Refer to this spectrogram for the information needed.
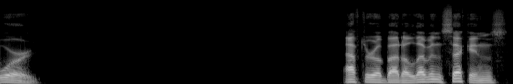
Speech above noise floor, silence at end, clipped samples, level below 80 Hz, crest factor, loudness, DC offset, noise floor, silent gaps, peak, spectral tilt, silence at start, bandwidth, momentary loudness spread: over 68 dB; 0.1 s; under 0.1%; -52 dBFS; 22 dB; -22 LUFS; under 0.1%; under -90 dBFS; none; -4 dBFS; -6 dB/octave; 0 s; 16.5 kHz; 6 LU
